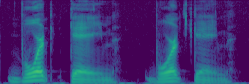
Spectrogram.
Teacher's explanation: 听力中 board 的的会失去爆破，不读出来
